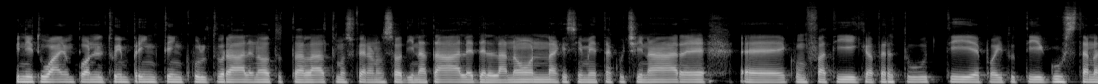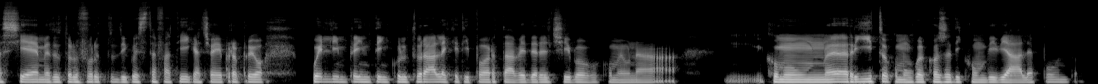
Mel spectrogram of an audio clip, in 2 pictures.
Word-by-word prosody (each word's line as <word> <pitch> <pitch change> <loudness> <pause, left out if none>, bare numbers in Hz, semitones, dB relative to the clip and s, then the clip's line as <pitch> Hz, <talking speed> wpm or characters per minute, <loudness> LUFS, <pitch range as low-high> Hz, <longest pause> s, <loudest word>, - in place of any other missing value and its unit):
Quindi 120 -1 +3
tu 120 +1 +1
hai 115 0 +2
un 115 0 -4
po' 115 +1 +1
nel 115 -1 0
tuo 115 +2 -1
imprinting 115 0 0
culturale 110 -1 +1
no, 110 0 +1
tutta 110 0 -2
l'atmosfera 110 0 -1
non 105 0 -3
so 110 +1 +1
di 105 0 -2
Natale, 110 0 +1
della 105 -1 +2
nonna 110 0 +2
che 115 - -3
si 110 0 -3
mette 110 +1 -1
a - - -4
cucinare, 110 0 0 0.3
ehm, 105 -1 +1
con 110 0 -3
fatica 110 +1 0
per 115 +1 -1
tutti 115 0 -1
e 110 -1 0
poi 110 0 -1
tutti 115 0 -1
gustano 115 0 0
assieme 110 0 +2
tutto 115 +1 -1
il 110 - +2
frutto 115 +1 -3
di 115 0 -1
questa 115 0 -2
fatica. 115 +1 -2
Cioè 110 +1 -1
hai 110 - +1
proprio 115 0 0 0.5
quell' 125 -2 +1
imprinting 115 -1 -1
culturale 115 0 +1
che - - -4
ti 110 - -4
porta 110 -1 0
a - - +1
vedere 110 +1 +1
il 110 - -1
cibo 110 -1 -2
c - - -32
come 105 -1 -6
una, 100 0 -4 0.7
mhmm, - - -14
come 115 -2 +3
un 110 +2 +4
rito, 125 +2 +2
come 115 -3 -1
un 105 - -1
qualcosa 115 0 +2
di 110 0 -1
conviviale 105 -1 0
appunto. 115 +3 -9
110 Hz, 180 wpm, -22 LUFS, 110-115 Hz, 0.7 s, un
